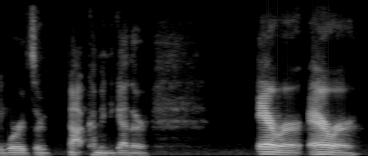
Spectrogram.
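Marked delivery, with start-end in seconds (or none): 2.6-3.6 mock robot error. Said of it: "that's not what I meant to say".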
